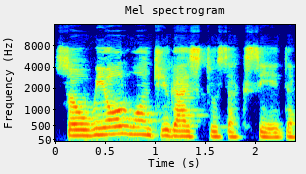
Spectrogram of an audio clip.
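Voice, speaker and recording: In an Italian accent, a woman speaks in a fairly low, somewhat breathy voice with lively intonation. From Italy. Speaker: university professor. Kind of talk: orientation presentation. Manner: halting with many fillers.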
